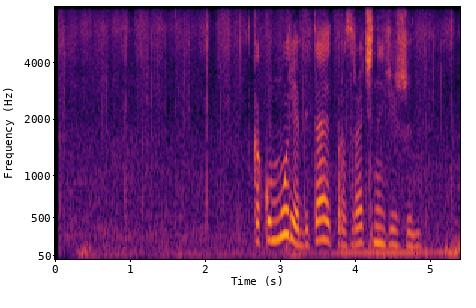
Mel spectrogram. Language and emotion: Russian, neutral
